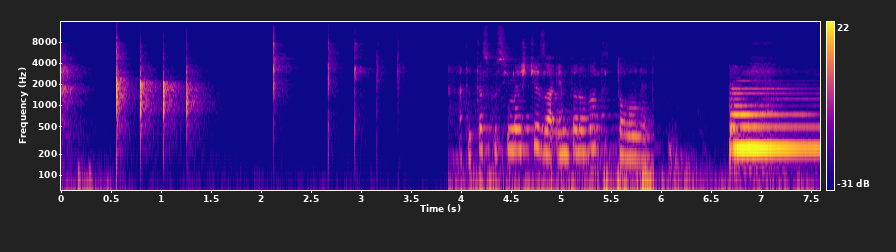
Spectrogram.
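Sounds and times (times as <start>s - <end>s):
hand-clapped rhythm repeated by a child: 0.0s - 3.6s
speech: 4.0s - 7.4s.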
